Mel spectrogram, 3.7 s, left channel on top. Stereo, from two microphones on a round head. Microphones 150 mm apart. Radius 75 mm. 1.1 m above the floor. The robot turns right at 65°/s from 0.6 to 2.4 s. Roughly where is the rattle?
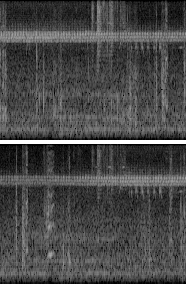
Left.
